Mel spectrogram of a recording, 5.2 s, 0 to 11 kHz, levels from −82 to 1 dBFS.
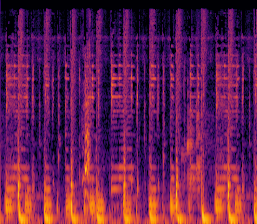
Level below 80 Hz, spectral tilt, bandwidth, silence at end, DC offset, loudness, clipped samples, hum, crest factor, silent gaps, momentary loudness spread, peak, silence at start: -24 dBFS; -5.5 dB/octave; 10 kHz; 0 s; under 0.1%; -22 LUFS; under 0.1%; none; 18 dB; none; 6 LU; -2 dBFS; 0 s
